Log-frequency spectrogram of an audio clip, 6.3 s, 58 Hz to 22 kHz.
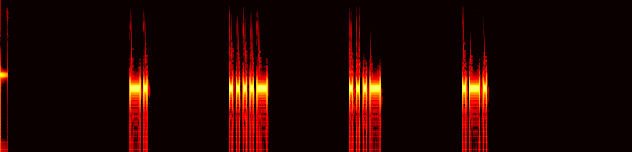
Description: Morse code, heard as a keyed tone, about 36 wpm, spaced as for 10 wpm, 700 Hz. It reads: N4VR
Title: USA Call Signs - 8x Character Spacing - 35wpm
